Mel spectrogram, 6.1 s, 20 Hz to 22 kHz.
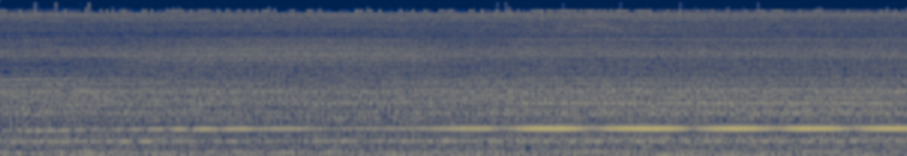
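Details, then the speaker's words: Pecron E3600LFP power station while solar charging at about 1500-2000 W: charging cooling fans whirr steadily at a higher pitch around 700 Hz over a low hum; normal but potentially annoying. "so you can see there is kind of a higher pitch rotating noise um I could see how that'd be annoying for some people"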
